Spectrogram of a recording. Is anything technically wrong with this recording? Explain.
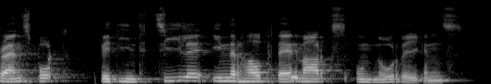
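Yes. The speech skips forward three times because compressed frames were skipped: at 0.45 to 0.51 s, where roughly a tenth of a second of audio is lost, and at 2.88 to 2.98 s and 4.42 to 4.51 s, where a few tens of milliseconds vanish each time. Whole frames never reach the output, so playback leaps ahead by a frame multiple. In a lossy codec overlapping neighbours blend the join into a short smeared blip, while lossless frames meet with a hard click. A spectrogram shows an abrupt discontinuity in the harmonic tracks at each jump.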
